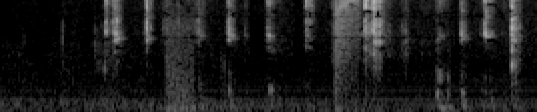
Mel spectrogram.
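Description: Keyboard typing: a quick, irregular run of sharp, bright clicks and taps, about a dozen keystrokes with uneven gaps between them, fairly quiet, with no voices.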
